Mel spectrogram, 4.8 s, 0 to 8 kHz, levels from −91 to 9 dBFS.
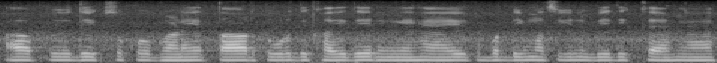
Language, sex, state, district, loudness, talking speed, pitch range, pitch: Hindi, female, Haryana, Jhajjar, -19 LUFS, 200 wpm, 145-150 Hz, 150 Hz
